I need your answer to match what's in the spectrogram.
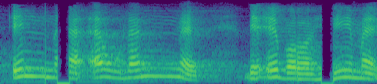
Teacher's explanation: النون الأولى بغناها والنون الثانية بغناها لأن في عموم القرآن ما دام النون عليها شدة خلاص، إن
